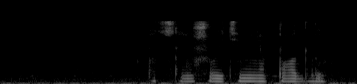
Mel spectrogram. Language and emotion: Russian, angry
